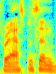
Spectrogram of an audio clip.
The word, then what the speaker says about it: Rasmussen: Well, you can say Rasputin. – Rasmussen. – Just put a curse on you. It's Rasmussen, but...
